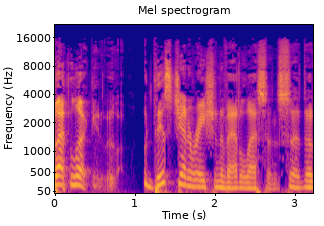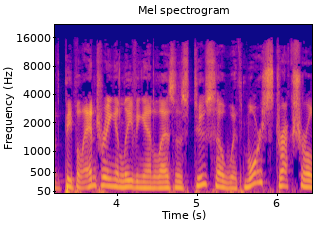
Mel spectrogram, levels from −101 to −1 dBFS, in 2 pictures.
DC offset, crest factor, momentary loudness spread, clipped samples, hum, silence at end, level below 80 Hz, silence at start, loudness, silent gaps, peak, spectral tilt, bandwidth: under 0.1%; 20 dB; 7 LU; under 0.1%; none; 0 s; -38 dBFS; 0 s; -22 LUFS; none; -2 dBFS; -3.5 dB/octave; 16 kHz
